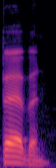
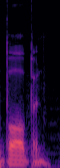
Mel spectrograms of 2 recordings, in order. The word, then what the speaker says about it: Bourbon: Is it bourbon or borbin? I think it's borbin is a French family and bourbon is how Americans say alcohol or an alcoholic beverage so to say.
